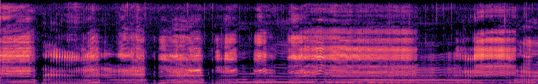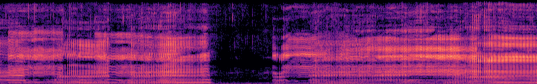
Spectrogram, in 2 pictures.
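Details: Hungry domestic pigs on a small new farm calling out: long drawn, wavering squealing whines that rise and fall almost continuously, with brief breaks, over a steady background hum.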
